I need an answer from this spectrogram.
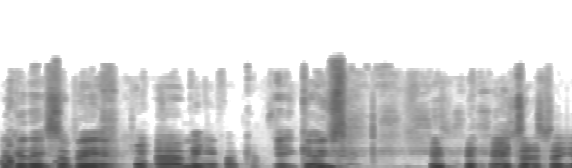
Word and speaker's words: Belvoir Castle: Is it not Beaver Castle? Is it? Is that the pronunciation?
